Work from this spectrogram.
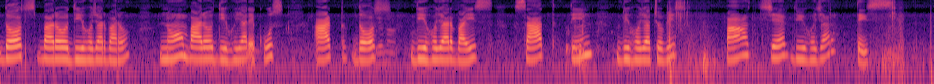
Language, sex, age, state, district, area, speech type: Odia, female, 30-45, Odisha, Balangir, urban, spontaneous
